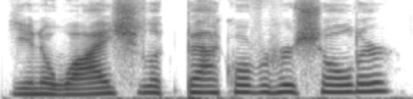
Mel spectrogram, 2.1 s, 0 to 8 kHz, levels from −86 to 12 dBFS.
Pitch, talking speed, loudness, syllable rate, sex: 195 Hz, 260 wpm, -16 LUFS, 6.2 syllables/s, male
